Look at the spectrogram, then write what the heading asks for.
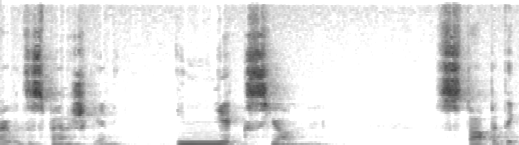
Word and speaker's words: inyección: Inyección. Inyección.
